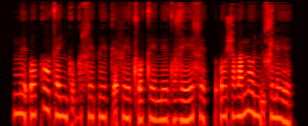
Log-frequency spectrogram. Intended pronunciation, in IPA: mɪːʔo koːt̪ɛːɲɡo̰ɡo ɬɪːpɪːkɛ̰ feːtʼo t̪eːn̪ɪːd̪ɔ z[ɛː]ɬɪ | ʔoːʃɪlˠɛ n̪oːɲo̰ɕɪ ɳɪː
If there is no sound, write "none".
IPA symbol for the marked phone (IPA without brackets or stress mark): eː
